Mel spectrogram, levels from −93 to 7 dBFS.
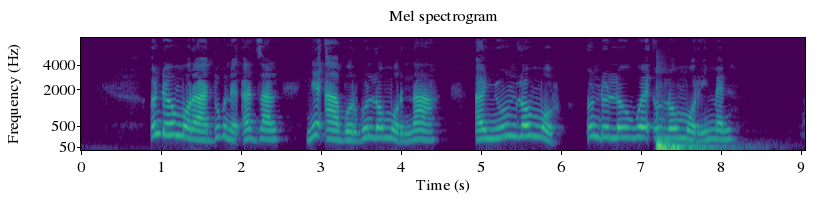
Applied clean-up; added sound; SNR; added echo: none; Bass drum; 5 dB; none.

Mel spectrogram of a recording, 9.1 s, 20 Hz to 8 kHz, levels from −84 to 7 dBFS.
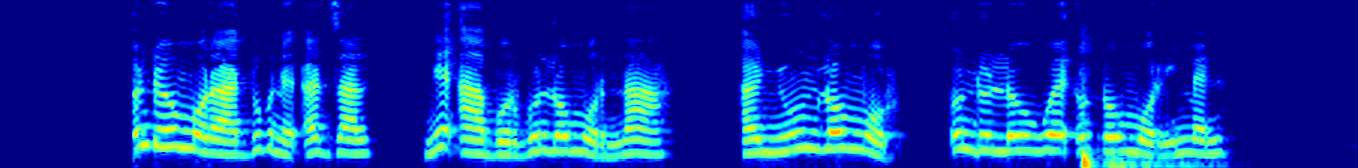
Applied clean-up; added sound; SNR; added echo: neural mask model RNNoise.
